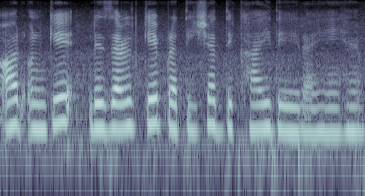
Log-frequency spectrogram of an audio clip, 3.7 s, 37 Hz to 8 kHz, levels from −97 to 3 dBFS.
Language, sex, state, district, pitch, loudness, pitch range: Hindi, female, Bihar, Sitamarhi, 230 Hz, -23 LUFS, 220-240 Hz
